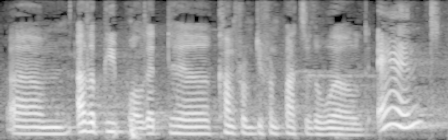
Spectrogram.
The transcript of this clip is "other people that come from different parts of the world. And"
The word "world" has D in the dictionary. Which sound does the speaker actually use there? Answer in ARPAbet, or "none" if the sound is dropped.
D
